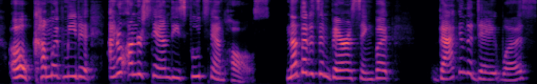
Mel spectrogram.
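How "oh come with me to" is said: put-on eager, thrilled, high-pitched voice. Mocking a woman's food stamp haul video: imitating a thrilled voice. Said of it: "the thrill in her voice there".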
